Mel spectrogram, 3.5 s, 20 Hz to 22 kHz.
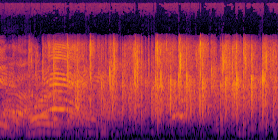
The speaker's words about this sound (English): Now, for the 10% of you that didn't clap because I used the word world.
